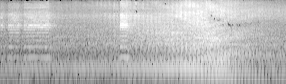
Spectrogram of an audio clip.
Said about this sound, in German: Pferdekarren, Rikschas, alte amerikanische Straßenkreuzer, aber auch moderne Autos, meistens aus chinesischer Produktion, rauschen an den Feldern vorbei.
